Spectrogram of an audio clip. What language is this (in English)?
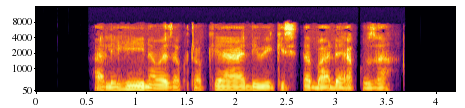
Swahili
